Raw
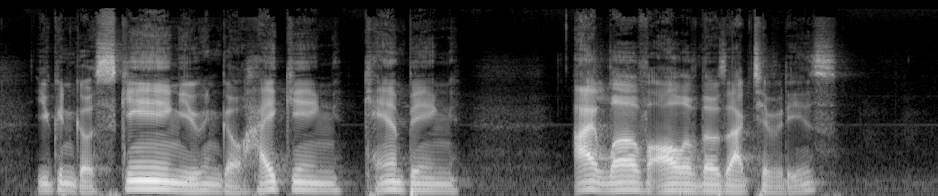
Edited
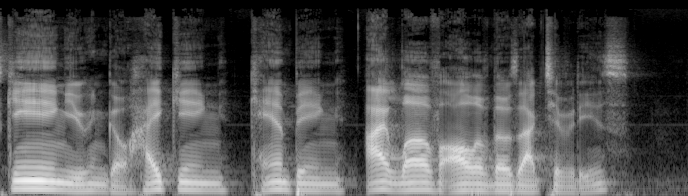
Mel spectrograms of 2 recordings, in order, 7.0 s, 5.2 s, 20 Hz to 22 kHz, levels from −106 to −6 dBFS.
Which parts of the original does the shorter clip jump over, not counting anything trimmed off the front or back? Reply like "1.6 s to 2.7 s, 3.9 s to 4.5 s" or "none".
3.5 s to 4.2 s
